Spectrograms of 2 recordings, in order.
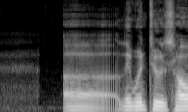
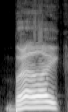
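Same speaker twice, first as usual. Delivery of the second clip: words stretched by a big yawn; 8 semitones higher, 11 dB louder than usual. Real, not acted. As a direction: talk through a yawn. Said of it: "I'm sorry I'm yawning so much".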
